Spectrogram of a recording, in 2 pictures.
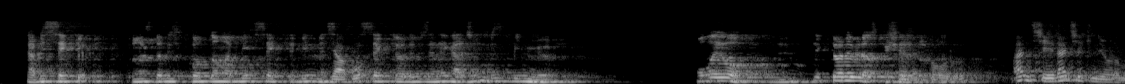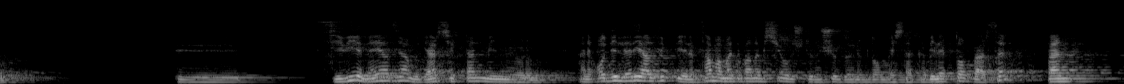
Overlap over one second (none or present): none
